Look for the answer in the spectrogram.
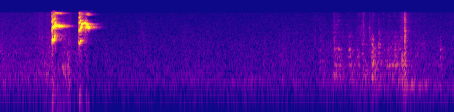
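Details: Pet rosy-faced lovebird chirping indoors: two loud, shrill, harsh chirps in quick succession, followed after a pause by faint scratchy rustling and soft ticking.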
